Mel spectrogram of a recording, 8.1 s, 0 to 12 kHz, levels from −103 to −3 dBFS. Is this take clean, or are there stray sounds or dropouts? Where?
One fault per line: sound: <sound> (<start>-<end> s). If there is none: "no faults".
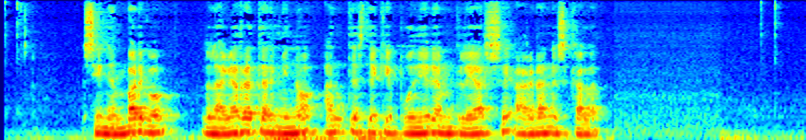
no faults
